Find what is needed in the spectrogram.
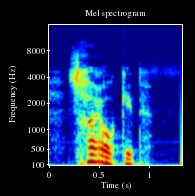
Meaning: free-range chicken
- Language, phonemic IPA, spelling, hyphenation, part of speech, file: Dutch, /ˈsxɑ.rəlˌkɪp/, scharrelkip, schar‧rel‧kip, noun, Nl-scharrelkip.ogg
